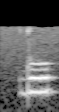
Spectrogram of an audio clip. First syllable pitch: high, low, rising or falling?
high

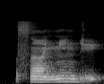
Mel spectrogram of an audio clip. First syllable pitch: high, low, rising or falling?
high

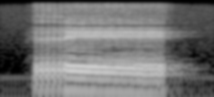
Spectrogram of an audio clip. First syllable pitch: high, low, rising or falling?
low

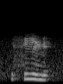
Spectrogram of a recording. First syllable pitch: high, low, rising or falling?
falling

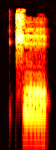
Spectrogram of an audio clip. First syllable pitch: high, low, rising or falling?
high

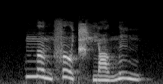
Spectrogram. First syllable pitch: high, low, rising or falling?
falling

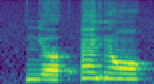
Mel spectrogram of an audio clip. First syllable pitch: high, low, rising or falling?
high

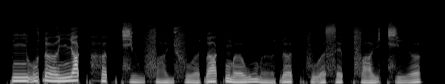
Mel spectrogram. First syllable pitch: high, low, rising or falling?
rising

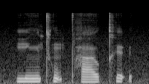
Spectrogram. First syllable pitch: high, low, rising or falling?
high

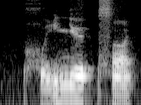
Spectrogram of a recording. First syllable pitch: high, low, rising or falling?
rising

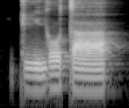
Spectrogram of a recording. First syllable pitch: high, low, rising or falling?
low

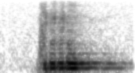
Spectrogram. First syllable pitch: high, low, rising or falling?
falling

